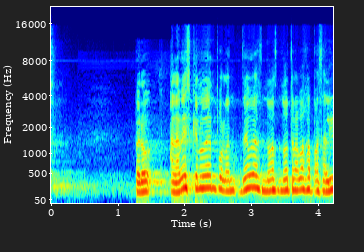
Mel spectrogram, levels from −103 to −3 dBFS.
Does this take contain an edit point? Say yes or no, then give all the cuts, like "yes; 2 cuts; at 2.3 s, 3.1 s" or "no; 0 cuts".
no; 0 cuts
